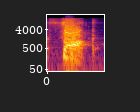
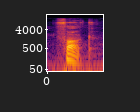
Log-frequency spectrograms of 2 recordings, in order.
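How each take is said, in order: First: The word is yelled loudly and aggressively. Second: The word is said calmly and casually. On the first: The listener gets upset. "only if you yell it aggressively" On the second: The listener takes it as fine. "if you just say like"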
